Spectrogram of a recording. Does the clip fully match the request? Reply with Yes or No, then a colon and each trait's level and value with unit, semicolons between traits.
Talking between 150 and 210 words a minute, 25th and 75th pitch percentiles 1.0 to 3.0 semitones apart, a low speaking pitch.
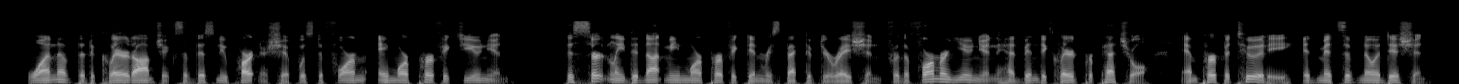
Yes: average, 170 wpm; narrow, 2.5 semitones; very low, 95 Hz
